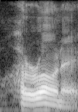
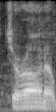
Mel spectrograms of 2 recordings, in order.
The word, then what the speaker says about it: Girona: in girona spain interesting hirona is the better way to pronounce it but yeah people know it as girona which is in barcelona and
